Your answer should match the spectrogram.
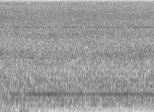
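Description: A Shark vacuum cleaner runs steadily at close range, giving a constant even whoosh and hum with no pauses and no voices.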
